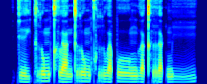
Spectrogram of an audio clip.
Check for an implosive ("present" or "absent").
absent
